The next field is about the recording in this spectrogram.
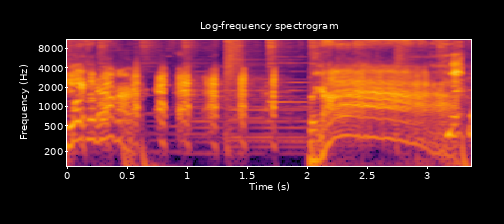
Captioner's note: laughing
